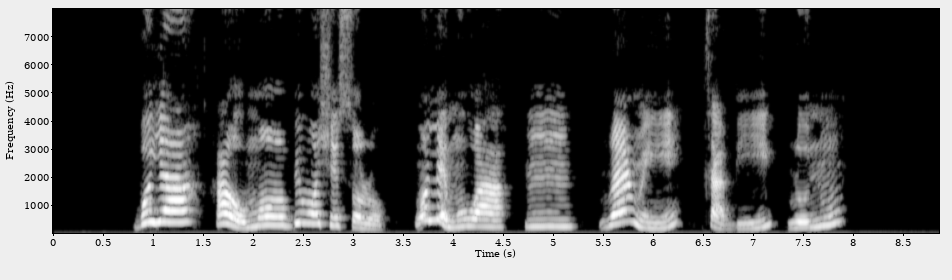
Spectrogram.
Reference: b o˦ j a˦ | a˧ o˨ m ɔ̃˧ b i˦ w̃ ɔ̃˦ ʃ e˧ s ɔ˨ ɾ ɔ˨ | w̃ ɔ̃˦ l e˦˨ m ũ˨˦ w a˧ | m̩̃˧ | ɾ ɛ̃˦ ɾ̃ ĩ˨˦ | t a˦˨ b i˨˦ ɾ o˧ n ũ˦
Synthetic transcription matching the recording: b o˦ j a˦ | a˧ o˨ m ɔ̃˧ b i˦ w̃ ɔ̃˦ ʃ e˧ s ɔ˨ ɾ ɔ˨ | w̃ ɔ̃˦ l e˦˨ m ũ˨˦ w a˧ | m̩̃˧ | ɾ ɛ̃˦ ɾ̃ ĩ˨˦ | t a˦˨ b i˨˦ ɾ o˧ n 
